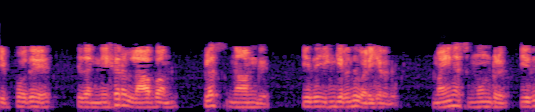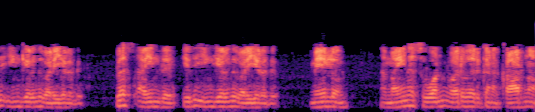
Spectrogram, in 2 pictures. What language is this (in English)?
Tamil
